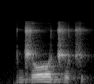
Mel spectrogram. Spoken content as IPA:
d͡ʒ oː d͡ʒ u t͡ʃ

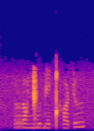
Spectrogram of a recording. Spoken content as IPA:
r ɔ˩ ŋ͡ǁ u˩ d e˩ ǃʰ ɔ˩ ʈ ɯ˥

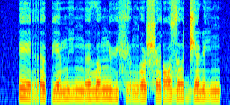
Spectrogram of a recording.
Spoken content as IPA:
e˦˨ r ə˨ pʲ ɛ˨ m i˦ ŋ ɘ˦ ð ɤ˦ ŋ ɾ y˨˦ fʲ ɤ˨ ŋ ɤ˨ ʂ ə˨ ɾ ɔ˨ z ɤ˦ d͡ʒ ɛ˦ ɳ i˦ ŋ

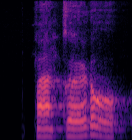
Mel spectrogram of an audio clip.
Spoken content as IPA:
p ã k œ ɽ o

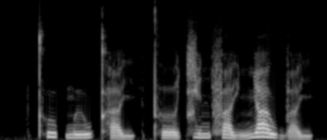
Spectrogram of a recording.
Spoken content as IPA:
t̪ʰ uː˥˨ p̚ m ɯː˧˥ w kʰ a˧˩ j | t̪ʰ ɤː˩ t͡ɕ i˧ n f a˧˩ j ɲ aː˥˨ w b a˩ j

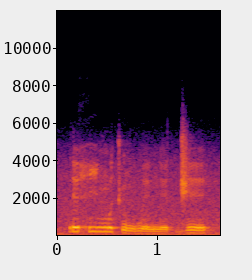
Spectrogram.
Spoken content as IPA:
ɾ e˦ h iː˦ ŋ o˦ t͡ʃ ũ˨ ŋ w e˨ ŋ eː˨ t d͡ʒ e˦

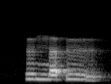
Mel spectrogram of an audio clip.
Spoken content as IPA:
ʉ ŋ ɐ ʔ ʉ

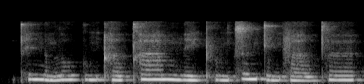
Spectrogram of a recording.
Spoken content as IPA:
t̪ʰ ɪ˧ ŋ ɐ˨˩ n l o˨˧ w kʷ ɪ˨ ŋ t̪ʰ ɐ˨ w kʰ aː˧ m n̪ e˨˩ j pʰ ʊ˨˩ ŋ t͡s ɵ˥ n t̪ ʊ˨˩ ŋ f aː˨˩ w t̪ʰ œː˧

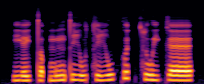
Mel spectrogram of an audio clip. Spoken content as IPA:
j e˨ j t̪ ɐ˨ p̚ m ʊ˨ ŋ t̪ iː˨ w t͡s iː˨˥ w k ɵ˥ t̚ t͡s uː˧ j k ɛː˧

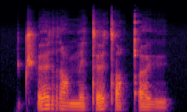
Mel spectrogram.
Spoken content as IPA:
t͡ʃʼ œ r ɑ m ɛ tʼ œ tʼ ɔ qʼ ʉ

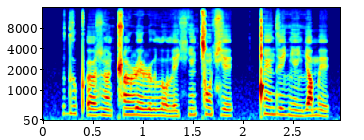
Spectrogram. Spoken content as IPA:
d ɯ˦ pʼ œ˨˦ ɮ œ̃˨ ǁ œ̃˦ ɭ e˧ ɭ ɯ˧ l o˨ l e˧ ç ẽ˦ ǀ õ˦ ɕ e˧ | ǃ ẽ˦ d e˧ ʎ ẽ˨ ʎ a˦ m e˨

